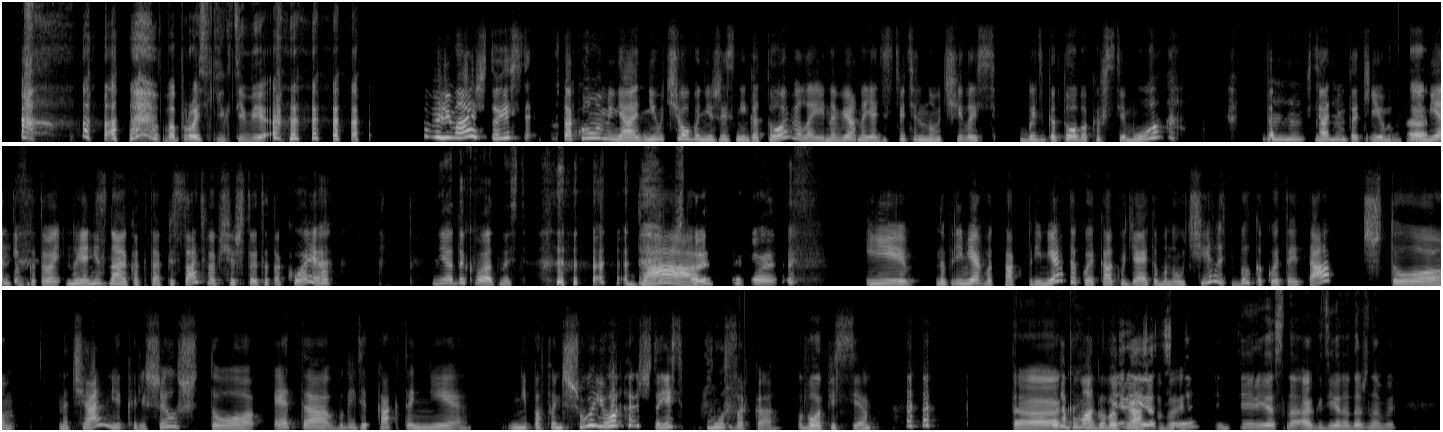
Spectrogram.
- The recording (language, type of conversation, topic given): Russian, podcast, Чему научила тебя первая серьёзная ошибка?
- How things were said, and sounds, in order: laugh; laugh; other background noise; chuckle; laugh; chuckle; chuckle; chuckle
